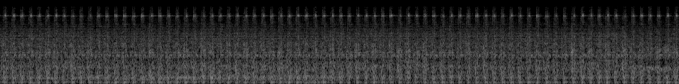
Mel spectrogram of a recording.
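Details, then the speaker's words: Gen 1 Kawasaki KLR 650 idling for a few minutes after a fresh oil change, before the oil level is checked: steady single-cylinder thump, about four beats a second, light valve-train clatter, smooth and even. "I'm going to turn it on let it idle for a few minutes and then check the oil level"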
